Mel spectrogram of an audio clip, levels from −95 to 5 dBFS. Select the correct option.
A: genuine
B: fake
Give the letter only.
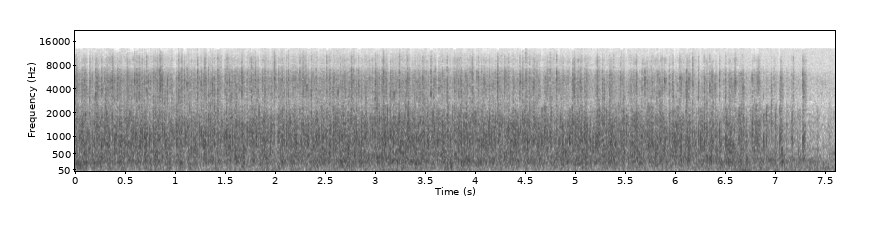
B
